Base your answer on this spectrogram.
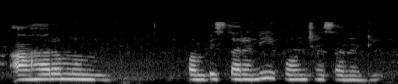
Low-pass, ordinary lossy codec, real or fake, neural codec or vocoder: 7.2 kHz; none; real; none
